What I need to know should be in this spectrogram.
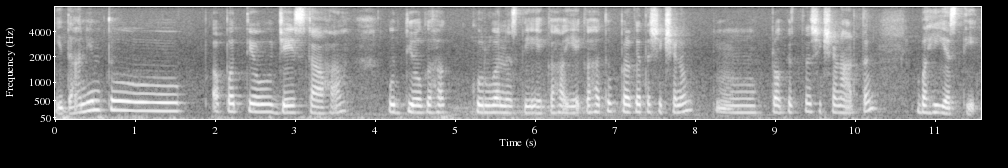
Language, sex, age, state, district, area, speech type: Sanskrit, female, 45-60, Karnataka, Dakshina Kannada, urban, spontaneous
